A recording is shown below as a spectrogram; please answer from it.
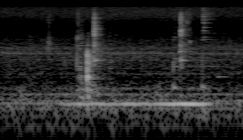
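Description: A man humming a steady, held 'mmm' of hesitation before he finds his next word, growing a little louder near the end, with two light clicks about a second apart.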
